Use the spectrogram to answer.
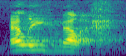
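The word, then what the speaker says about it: Elimelech: man of the family of Ali Malik is how it's pronounced whose name was Boaz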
